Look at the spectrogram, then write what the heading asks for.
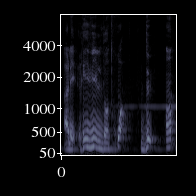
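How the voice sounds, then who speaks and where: A man's voice: a little high, measured pace, over music. A man hosting a street guessing game, talking in casual slang and laughing often. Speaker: host. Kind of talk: casual street quiz chat.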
